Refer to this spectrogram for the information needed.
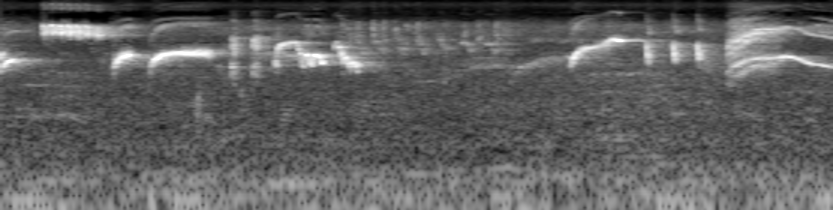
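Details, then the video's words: White-rumped shama singing as a master song for training other birds: varied rich whistles, rising slurs and short trills in irregular phrases, with a loud upswept whistle near the end and faint low background hum. "Masteran murai jalak suren gacor"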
